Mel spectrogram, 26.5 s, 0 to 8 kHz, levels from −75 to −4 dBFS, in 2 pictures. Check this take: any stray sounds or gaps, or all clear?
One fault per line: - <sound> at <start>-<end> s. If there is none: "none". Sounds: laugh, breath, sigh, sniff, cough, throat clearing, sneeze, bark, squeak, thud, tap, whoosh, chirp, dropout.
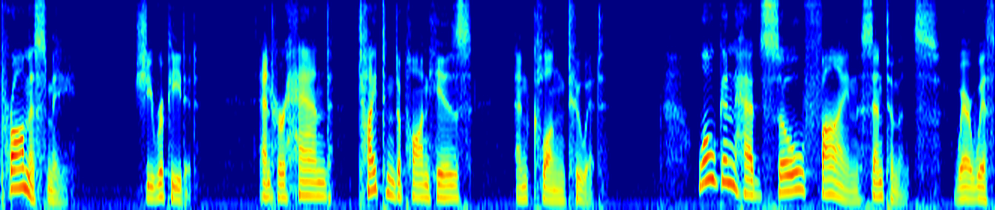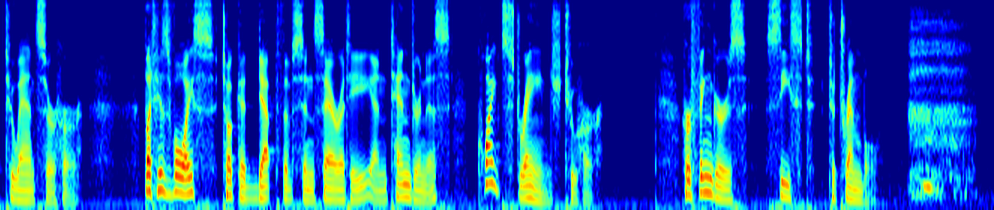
- sigh at 25.4-26.3 s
